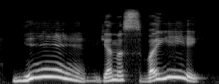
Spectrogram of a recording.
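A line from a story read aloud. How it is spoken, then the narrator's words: Loud yelling. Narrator (Russian): я завопила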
